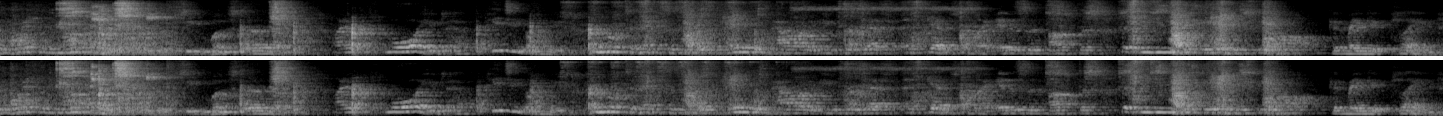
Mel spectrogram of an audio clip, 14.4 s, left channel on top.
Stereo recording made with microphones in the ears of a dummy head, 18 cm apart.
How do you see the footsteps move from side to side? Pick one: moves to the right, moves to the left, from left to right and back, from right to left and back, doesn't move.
moves to the left.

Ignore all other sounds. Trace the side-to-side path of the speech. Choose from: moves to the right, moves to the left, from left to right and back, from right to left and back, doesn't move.
doesn't move.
